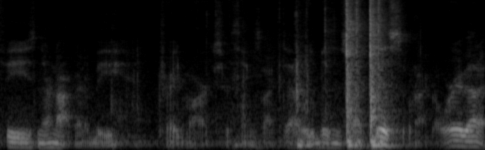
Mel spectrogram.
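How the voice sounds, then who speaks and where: A man's very fast delivery with vocal fry, fairly low pitch and very wide pitch swings, in audible room echo. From Kentucky, US. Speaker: lawyer. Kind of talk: tutorial. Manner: casual, thinking aloud.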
